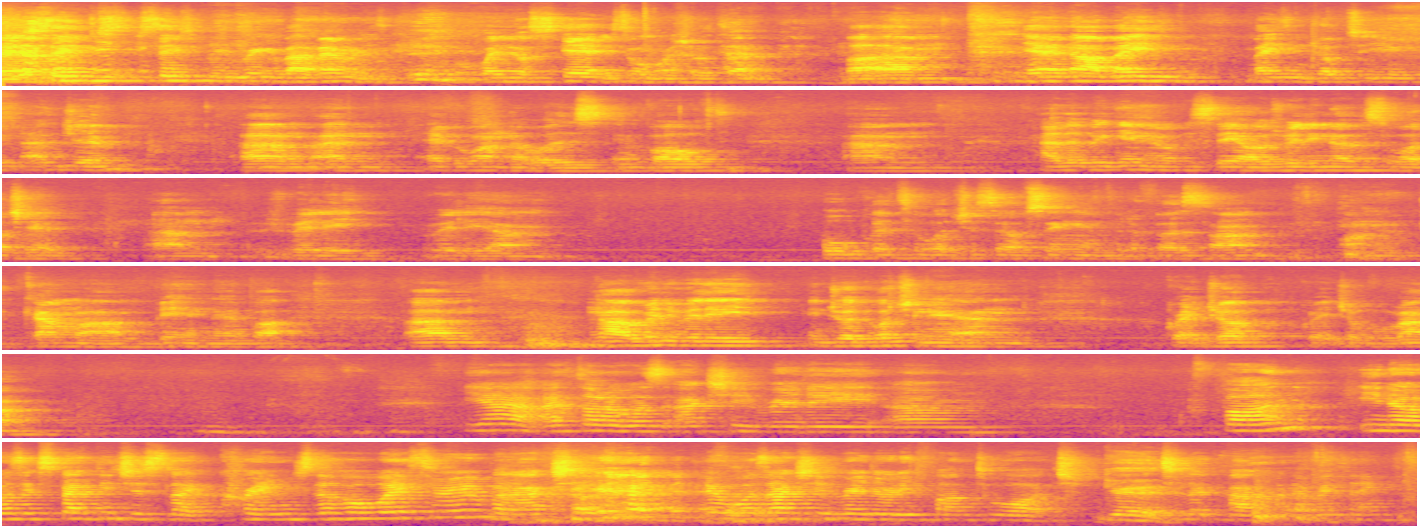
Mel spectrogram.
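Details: Adult living with a stammer, one of six people who underwent vocal training for a music project, speaking at a Q&A; stuttering (stammer).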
